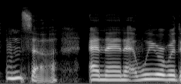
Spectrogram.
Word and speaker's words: Odense: Like oh, so it's O-D-E-N-S-E. – That's exactly what I said. – Really? – Yes. Oh. So I've been pronouncing it Odense, like the like dumb ass American that I am, and for days. And people look at me with a questionable Odense expression, like, I don't know what that is. – Yeah. – And then I start talking about it. Yeah, you know, it's the little island that's an hour and a half train ride. And they go, Unsa.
